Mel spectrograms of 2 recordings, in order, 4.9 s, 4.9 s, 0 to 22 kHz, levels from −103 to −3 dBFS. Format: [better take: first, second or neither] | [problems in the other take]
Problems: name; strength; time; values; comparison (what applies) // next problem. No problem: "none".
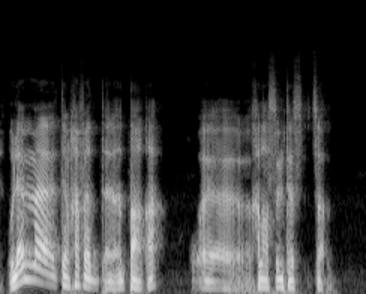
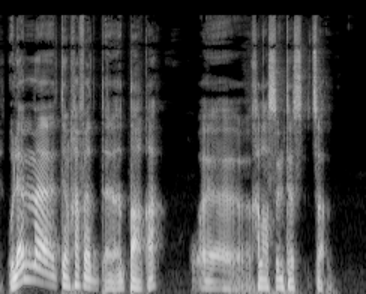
second | muffled; very; fading above 3.5 kHz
